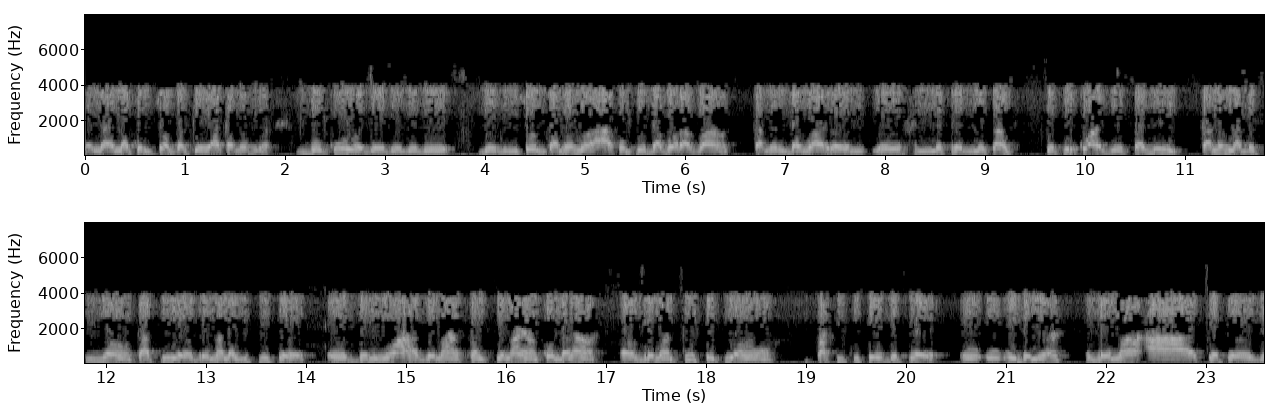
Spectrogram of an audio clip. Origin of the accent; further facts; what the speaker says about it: Guinea; now in Cameroon; particulièrement chez nous ici au Cameroun. Mm. Malgré, contrairement à la Guinée, mon pays d'origine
